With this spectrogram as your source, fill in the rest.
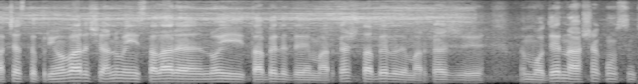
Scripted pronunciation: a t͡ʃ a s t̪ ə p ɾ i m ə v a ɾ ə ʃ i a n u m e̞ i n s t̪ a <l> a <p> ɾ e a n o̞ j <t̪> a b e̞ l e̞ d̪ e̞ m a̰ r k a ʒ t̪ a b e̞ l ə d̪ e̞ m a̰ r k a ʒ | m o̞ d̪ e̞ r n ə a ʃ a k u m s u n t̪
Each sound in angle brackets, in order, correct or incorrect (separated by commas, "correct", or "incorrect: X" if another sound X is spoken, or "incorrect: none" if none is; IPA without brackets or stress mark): correct, incorrect: none, correct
